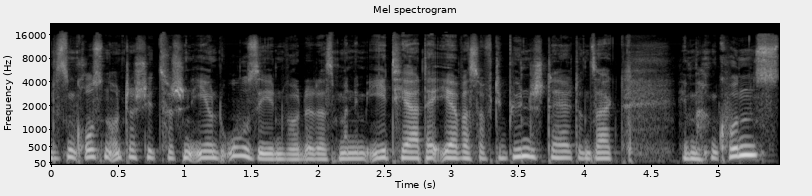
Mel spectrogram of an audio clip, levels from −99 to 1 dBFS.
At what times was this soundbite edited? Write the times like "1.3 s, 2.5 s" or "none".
none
